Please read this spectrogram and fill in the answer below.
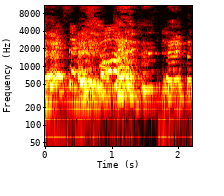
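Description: Girls' excited voices and laughter, with no clear words.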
